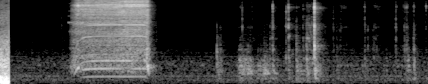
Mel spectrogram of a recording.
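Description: Metabo cordless drill run in one short burst of under a second: its motor whirs up in pitch, holds, then winds down. A few faint clicks follow.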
